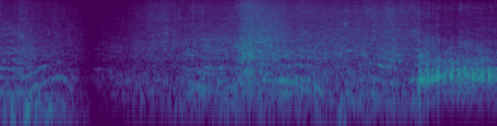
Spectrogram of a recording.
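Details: A Steller sea lion at the Marinepia Nihonkai aquarium gives deep, rough roaring calls with wavering tones, while voices murmur nearby.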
